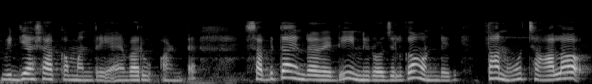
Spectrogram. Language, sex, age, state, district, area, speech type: Telugu, female, 18-30, Telangana, Yadadri Bhuvanagiri, urban, spontaneous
